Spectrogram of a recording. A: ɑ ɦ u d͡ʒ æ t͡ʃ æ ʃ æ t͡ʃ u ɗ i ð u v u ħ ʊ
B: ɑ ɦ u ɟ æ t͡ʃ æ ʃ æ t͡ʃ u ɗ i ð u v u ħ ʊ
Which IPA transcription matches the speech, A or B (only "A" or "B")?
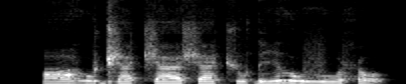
A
